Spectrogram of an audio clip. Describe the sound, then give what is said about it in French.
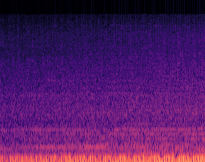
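Car engine idling as a luxury car parks in a snow-covered lot at an astrophysics centre: a steady, low, throbbing rumble that holds at an even level throughout. “Ce matin de janvier, alors qu'il vient de garer sa voiture de luxe sur le parking du centre d'astrophysique d'Harvard, recouvert d'un épais manteau neigeux”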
